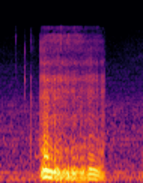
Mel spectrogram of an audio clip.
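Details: Sleeping dachshund–black Labrador mix dog snoring: a single short, rattling snore against a quiet background.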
